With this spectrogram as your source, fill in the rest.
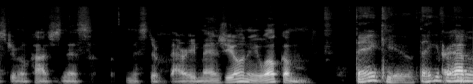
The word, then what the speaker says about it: Mangione: Barry Mangione. Welcome. Thank you for having me on, man. Am I pronouncing that right? Mangione? Yeah, Mangione. Yep. Mangione.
